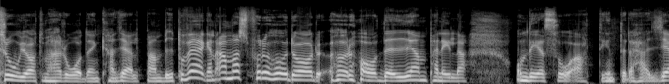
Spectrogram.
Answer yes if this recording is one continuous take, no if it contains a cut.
yes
